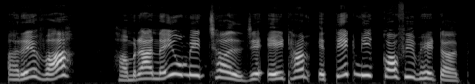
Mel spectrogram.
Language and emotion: Maithili, surprised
